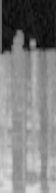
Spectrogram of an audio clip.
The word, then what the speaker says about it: アポ: ァベットに略して 3 レター 3 文字で略して何かを事物を表すことがあるんだけどその中の一つで空港のことをアポエアポートを略して APO で「アポって業界では空港のことをアポっ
